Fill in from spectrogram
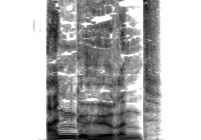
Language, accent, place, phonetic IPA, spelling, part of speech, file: German, Germany, Berlin, [ˈanɡəˌhøːʁənt], angehörend, verb, De-angehörend.ogg
- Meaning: present participle of angehören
